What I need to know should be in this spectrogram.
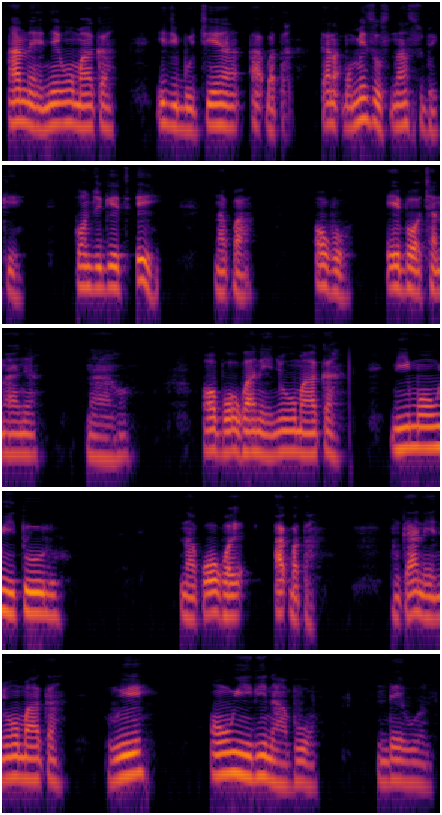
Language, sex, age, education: Igbo, male, 30-45, tertiary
